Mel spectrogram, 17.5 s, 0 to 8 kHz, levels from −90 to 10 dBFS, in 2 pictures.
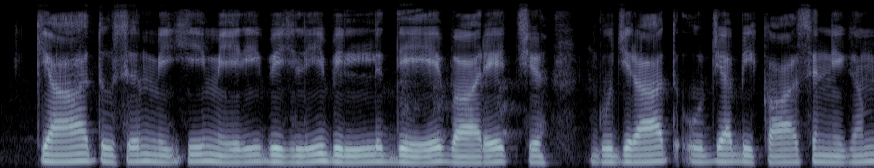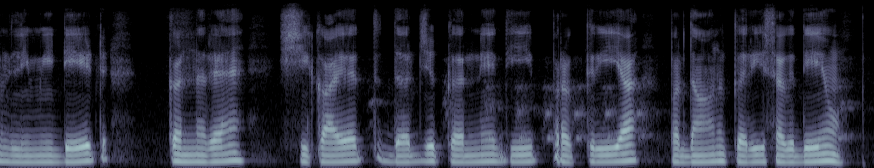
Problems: none marked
